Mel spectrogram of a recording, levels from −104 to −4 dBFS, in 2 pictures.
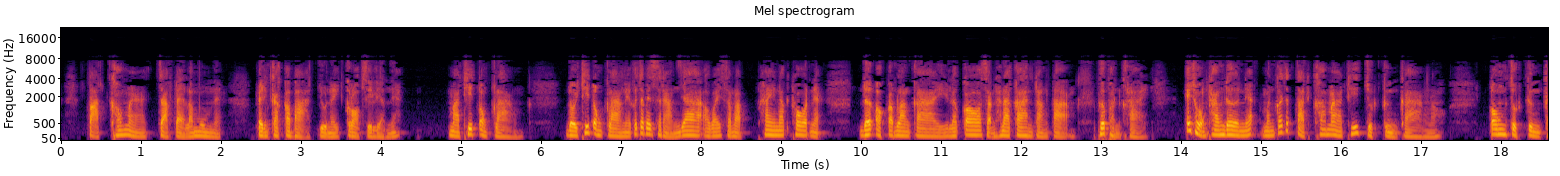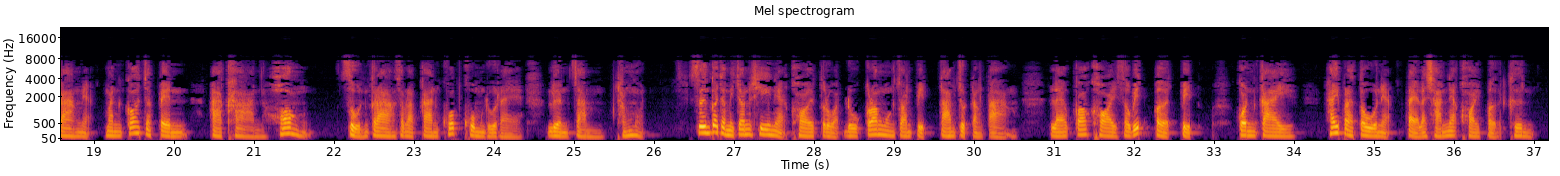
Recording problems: garbled, watery; badly; nothing above 7.5 kHz

